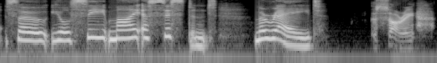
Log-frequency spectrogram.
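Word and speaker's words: Mairead: be working then so you'll see my assistant marade sorry how do you you spell that it's m a i r e a d marade okay got that it's not a name I'm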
